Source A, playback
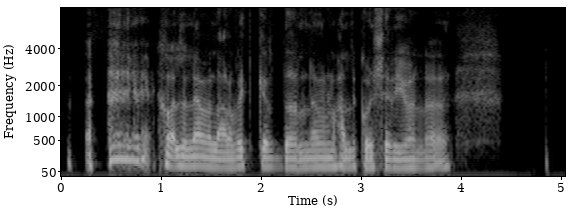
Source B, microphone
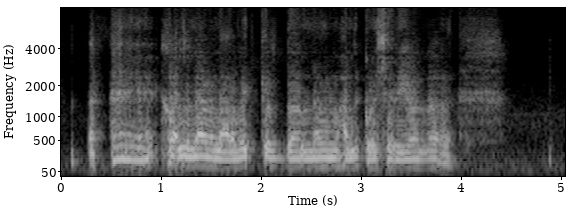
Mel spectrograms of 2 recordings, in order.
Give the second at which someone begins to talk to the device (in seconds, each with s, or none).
none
